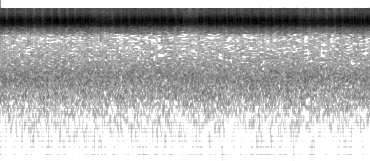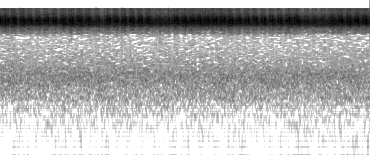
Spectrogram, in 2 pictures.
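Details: Chorus of crickets, males chirping through stridulation of serrated wing veins, giving a constant very high ringing trill with a fine rapid pulse, steady in loudness, over a quiet hiss.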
